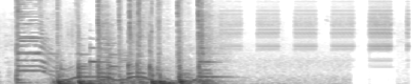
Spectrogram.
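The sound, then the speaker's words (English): An alarm clock beeps loudly and insistently in regular rhythmic bursts, preceded by a few seconds of warbling, sweeping electronic tones. No one speaks. “Horrible beeping noise. Must be stopped.”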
